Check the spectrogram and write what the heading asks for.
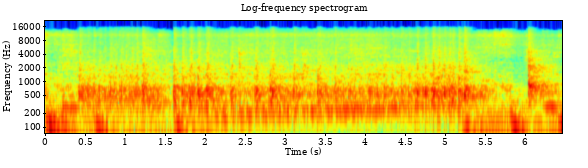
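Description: Marching snare drums played live in fast rolls and rapid strokes over DJ dance music, whose deep bass drops in and out.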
